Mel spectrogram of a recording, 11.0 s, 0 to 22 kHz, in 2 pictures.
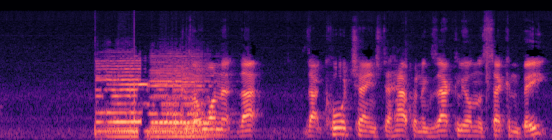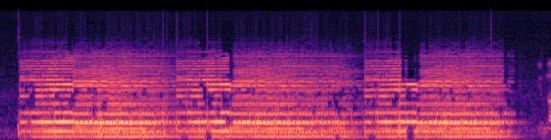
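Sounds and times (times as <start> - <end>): looped sustained chords: 1.0 - 2.5, 5.7 - 10.8.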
